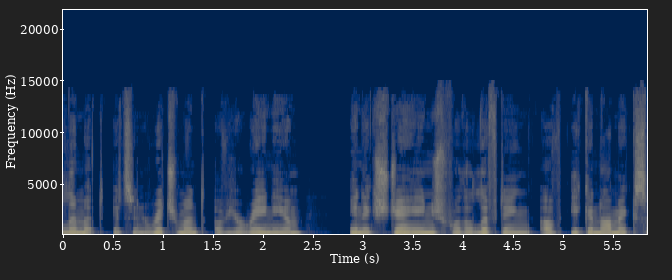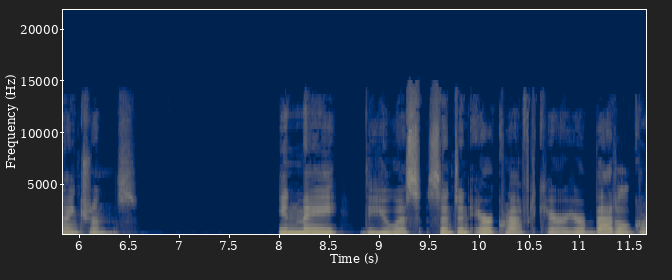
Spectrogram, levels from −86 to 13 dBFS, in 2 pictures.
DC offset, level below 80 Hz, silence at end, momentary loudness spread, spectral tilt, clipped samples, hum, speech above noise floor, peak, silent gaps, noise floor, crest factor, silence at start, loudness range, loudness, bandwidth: under 0.1%; -62 dBFS; 0 s; 9 LU; -5 dB/octave; under 0.1%; none; 55 dB; -12 dBFS; none; -85 dBFS; 18 dB; 0 s; 3 LU; -30 LUFS; 14.5 kHz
